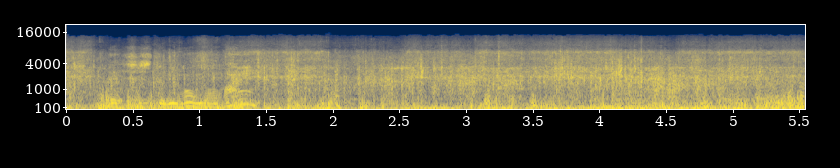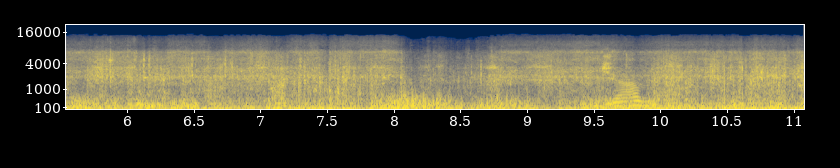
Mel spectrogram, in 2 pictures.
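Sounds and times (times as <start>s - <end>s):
bike tyres rolling over dirt and rock: 0.0s - 11.0s
wind rushing over microphone: 0.0s - 11.0s.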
